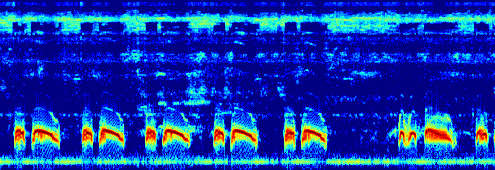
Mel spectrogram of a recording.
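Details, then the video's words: Spotted dove cooing steadily, each phrase a quick double note and then a long descending croo, repeated about once a second throughout, with a constant low droning hum in the background. "Cu gáy Ninh Thuận"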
